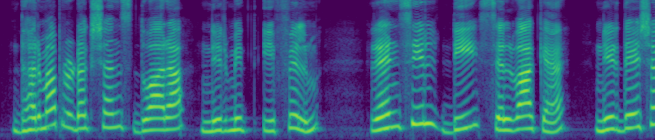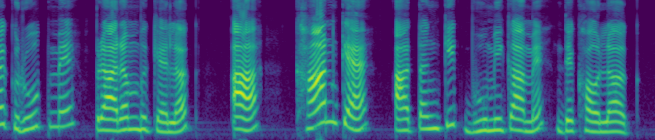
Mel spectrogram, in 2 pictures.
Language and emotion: Maithili, neutral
